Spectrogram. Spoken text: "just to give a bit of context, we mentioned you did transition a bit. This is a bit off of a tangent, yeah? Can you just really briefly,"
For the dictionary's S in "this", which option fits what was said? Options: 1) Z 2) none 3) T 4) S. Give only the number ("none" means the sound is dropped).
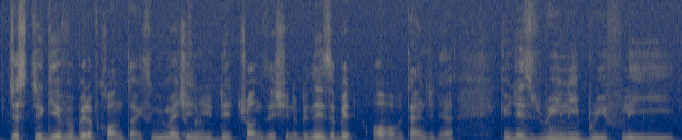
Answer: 2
